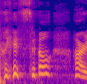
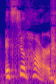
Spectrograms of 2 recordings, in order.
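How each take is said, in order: First: Slower and higher, leaning on still; emphatic repeat. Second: Said in the usual way. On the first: Real, not acted. Insisting to moms that one kid is still hard, emphatic. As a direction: press it home, insisting.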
